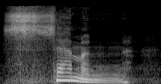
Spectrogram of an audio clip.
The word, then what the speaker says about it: salmon: The word is salmon. We don't pronounce the L.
